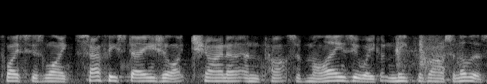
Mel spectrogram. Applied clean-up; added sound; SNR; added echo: none; none; none; none.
